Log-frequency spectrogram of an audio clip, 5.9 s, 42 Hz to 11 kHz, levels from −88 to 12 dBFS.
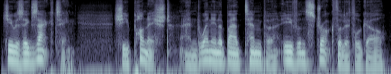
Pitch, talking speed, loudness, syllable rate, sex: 95 Hz, 165 wpm, -18 LUFS, 4.5 syllables/s, male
